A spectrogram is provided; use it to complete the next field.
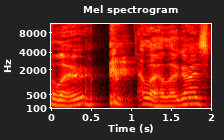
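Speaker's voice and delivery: coughing through words. Greeting chat at the start of the stream, choking while talking. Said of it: "Choking here".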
